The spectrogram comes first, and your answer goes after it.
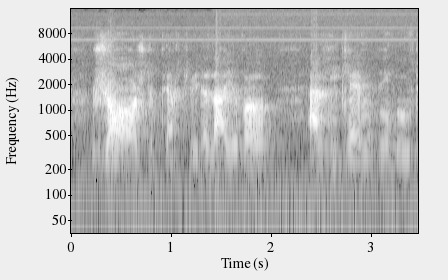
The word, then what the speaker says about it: Pertwee: was one Protestant, a man called Georges de Pertwee de Layevo, and he moved into Suffolk, and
